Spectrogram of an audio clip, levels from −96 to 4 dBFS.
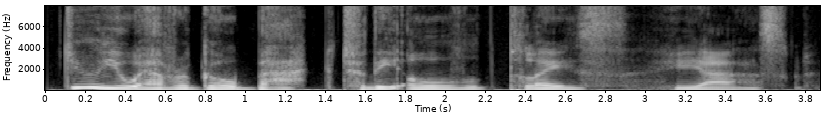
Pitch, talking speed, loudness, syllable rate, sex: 150 Hz, 170 wpm, -17 LUFS, 4.0 syllables/s, male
